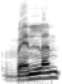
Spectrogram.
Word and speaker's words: Wendland: Su nombre es Pablo Wendland, que creo que en alemán se pronuncia Wendland. Si quieres ser mamalón, sí puedes pronunciarlo Wendland.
